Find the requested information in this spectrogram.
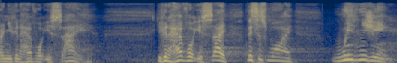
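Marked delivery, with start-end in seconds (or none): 0.0-1.1 quiet quote. Retold or imitated. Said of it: "says the other way".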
